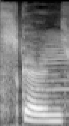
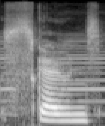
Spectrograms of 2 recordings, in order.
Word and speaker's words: scone: scones with a corgi yes scones is in fact the right way to pronounce that word it's not a scone don't let anybody tell you otherwise there's an e at the end of that for a reason and also you must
